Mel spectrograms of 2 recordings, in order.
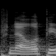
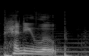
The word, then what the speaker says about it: Penelope: oh I like that we have a dog named Penelope but everyone pronounces it Penny lope I mean I just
